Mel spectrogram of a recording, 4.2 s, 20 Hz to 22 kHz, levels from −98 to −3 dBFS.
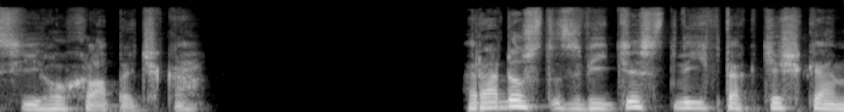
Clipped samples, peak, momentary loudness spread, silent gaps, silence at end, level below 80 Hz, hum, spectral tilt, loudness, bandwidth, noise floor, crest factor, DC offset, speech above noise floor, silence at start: under 0.1%; -10 dBFS; 10 LU; 1.11-2.31 s; 0 s; -60 dBFS; none; -5 dB/octave; -28 LUFS; 17 kHz; under -90 dBFS; 20 dB; under 0.1%; over 63 dB; 0 s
